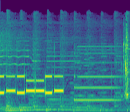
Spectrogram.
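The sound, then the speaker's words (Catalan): A quick run of about seven telephone keypad tones, each a short dual-pitched beep, followed by a steady ringing tone, all clear with no talking, as a phone call is dialed to a restaurant in the Balearic Islands. “Bueno, la qüestió és que estic telefonant a alguns restaurants de Balears,”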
